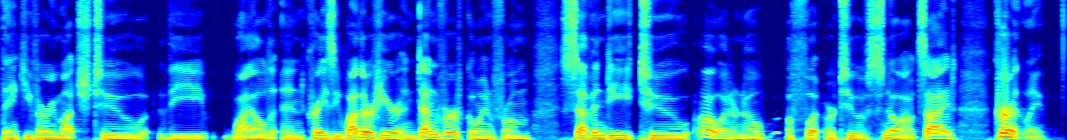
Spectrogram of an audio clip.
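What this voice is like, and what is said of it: Sick, under-the-weather voice. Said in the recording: “I am under the weather this week, as you can tell by my voice.”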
